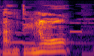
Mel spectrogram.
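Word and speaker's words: Antinoo: No sé por qué digo Antinú si no es gringo. Antinó. No, pero sí. Se escribe con doble O.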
